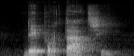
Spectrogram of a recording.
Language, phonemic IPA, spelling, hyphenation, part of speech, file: Dutch, /ˌdeː.pɔrˈtaː.(t)si/, deportatie, de‧por‧ta‧tie, noun, Nl-deportatie.ogg
- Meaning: deportation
